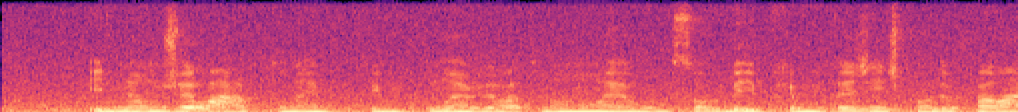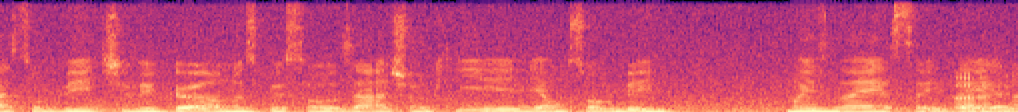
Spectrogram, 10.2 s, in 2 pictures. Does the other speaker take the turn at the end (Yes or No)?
Yes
